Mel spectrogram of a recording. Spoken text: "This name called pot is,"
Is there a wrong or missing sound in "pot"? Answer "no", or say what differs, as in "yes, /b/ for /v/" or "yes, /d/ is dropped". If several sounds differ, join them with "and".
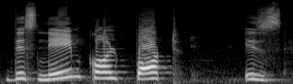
no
